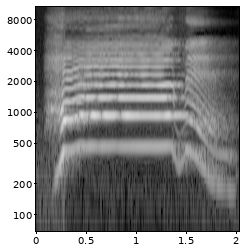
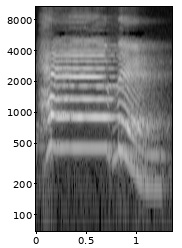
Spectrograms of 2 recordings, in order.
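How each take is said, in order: First: "heaven" sung long with an open ah-like vowel; belting toward ah. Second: "heaven" sung with a narrow eh vowel; wrong belted vowel. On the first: Teacher shows the preferred way, "heaven" opened to ah. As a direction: open the mouth wide and belt "heaven" toward ah. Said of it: "I'm gonna say". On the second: Teacher shows what not to do, "heaven" on eh. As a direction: belt "heaven" on a tight eh, no ah. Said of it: "I don't wanna say". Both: Shown as a demonstration.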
